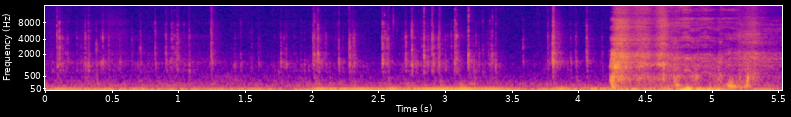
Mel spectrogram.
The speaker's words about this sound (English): Here the keyboard – clacking.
